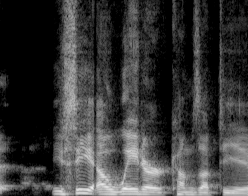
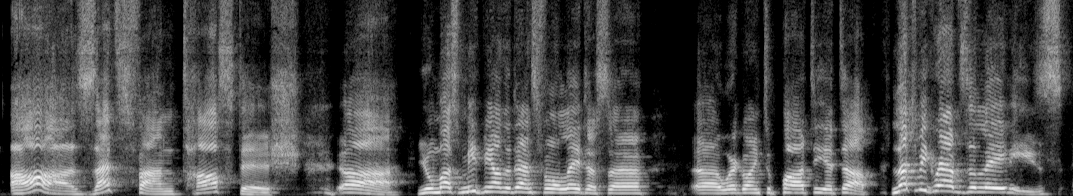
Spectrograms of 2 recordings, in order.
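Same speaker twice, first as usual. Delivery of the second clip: higher, lively smooth-talking charmer voice; suave party guy; 9 semitones higher than usual. Acted. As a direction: schmooze them like a flashy playboy. GM voices suave suit-wearing guy.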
